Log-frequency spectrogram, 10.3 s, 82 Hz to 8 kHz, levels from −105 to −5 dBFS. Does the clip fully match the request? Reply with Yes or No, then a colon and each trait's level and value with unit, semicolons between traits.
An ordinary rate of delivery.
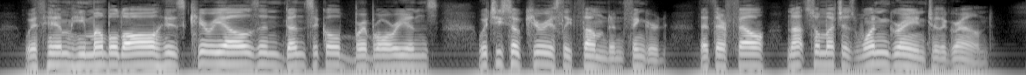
Yes: average, 170 wpm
